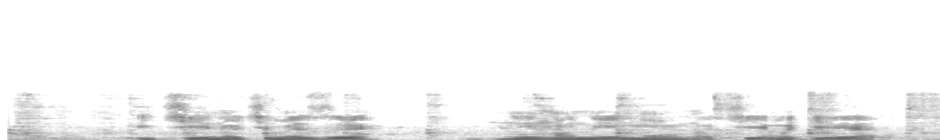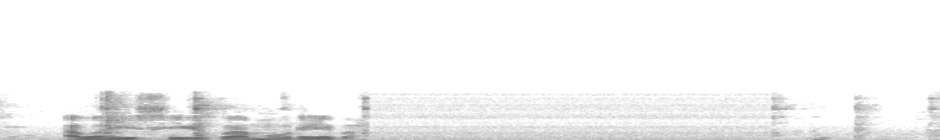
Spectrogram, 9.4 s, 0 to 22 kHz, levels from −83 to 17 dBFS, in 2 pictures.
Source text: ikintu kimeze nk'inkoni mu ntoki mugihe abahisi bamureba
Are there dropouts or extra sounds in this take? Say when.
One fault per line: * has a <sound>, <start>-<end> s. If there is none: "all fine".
all fine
